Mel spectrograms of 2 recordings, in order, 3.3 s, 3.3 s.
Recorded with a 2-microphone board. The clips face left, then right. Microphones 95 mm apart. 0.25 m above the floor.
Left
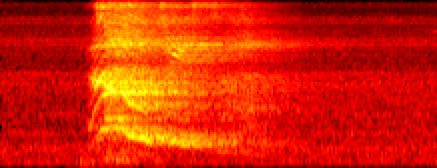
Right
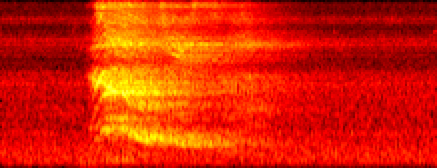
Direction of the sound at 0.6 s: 50° left (ahead or behind).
